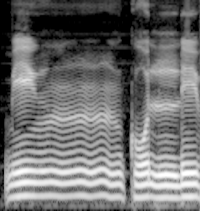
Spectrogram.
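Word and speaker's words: من كل: Kemudian min kulli fakihatin zawjan, nun mati ketemu kaf. Di sini kita namakan dengan bacaan ikhfa. Maka cara membacanya, samarkan nunnya kepada huruf kaf, minku langsung kepada makhraj huruf kaf. Min kulli fakihah.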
